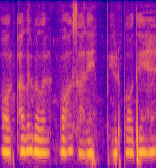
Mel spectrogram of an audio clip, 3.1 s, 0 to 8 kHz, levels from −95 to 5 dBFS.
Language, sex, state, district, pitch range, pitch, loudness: Hindi, female, Bihar, Kaimur, 185-200 Hz, 195 Hz, -19 LUFS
